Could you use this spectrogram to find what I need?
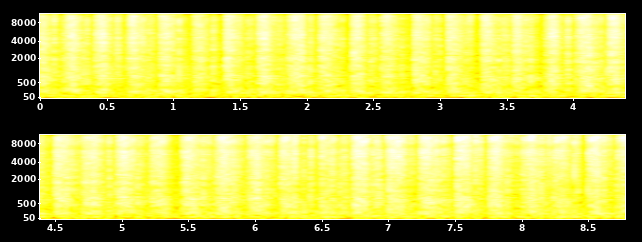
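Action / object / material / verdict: scrape / glitter foam sheet / glitter foam / none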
